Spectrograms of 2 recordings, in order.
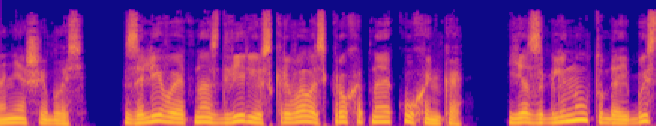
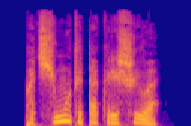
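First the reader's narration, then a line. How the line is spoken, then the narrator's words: Whisper. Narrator (Russian): Мы по-прежнему разговаривали шепотом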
